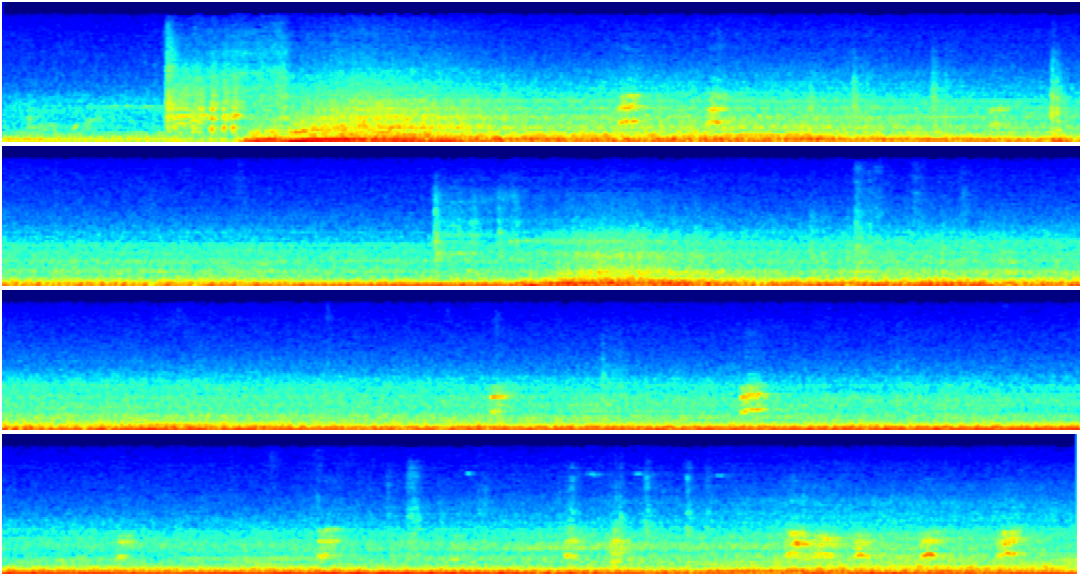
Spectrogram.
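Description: A truck engine close by starts about two seconds in with a quick rev, then idles with a steady low hum. The revs rise briefly again around twelve seconds in.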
